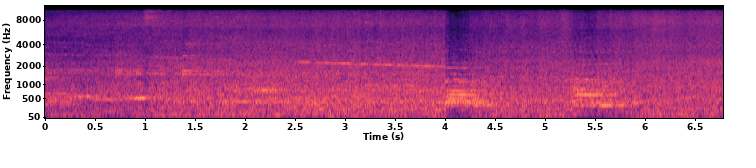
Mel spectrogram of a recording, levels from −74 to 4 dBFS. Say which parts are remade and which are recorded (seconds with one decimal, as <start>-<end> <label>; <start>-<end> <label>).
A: 0.0-0.4 recorded; 0.4-1.0 remade; 1.0-1.9 recorded; 1.9-2.5 remade; 2.5-5.1 recorded; 5.1-6.8 remade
